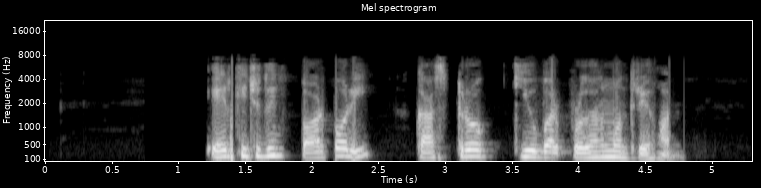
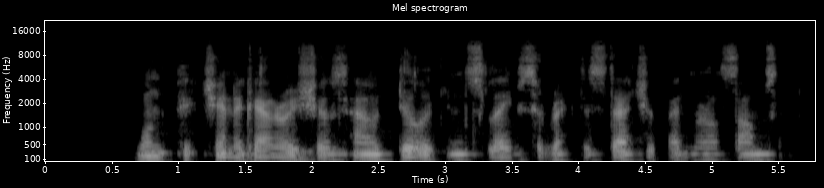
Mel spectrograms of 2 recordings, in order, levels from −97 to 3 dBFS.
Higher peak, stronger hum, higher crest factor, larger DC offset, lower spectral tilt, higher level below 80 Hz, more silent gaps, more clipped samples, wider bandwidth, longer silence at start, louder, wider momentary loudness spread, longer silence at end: first, -2 dBFS vs -24 dBFS; neither; second, 14 dB vs 22 dB; neither; first, -7 dB/octave vs -4.5 dB/octave; first, -46 dBFS vs -74 dBFS; second, none vs 4.62-4.68 s; neither; second, 7.4 kHz vs 12 kHz; first, 1.25 s vs 0.7 s; first, -14 LUFS vs -46 LUFS; about the same, 7 LU vs 9 LU; first, 0.55 s vs 0.3 s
